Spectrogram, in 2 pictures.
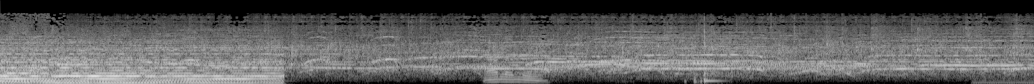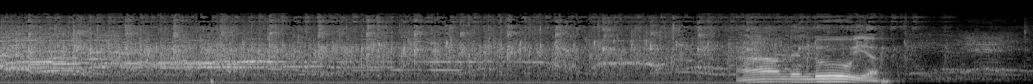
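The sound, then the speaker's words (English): An audience applauds and cheers to welcome an apostle to the pulpit at a church gathering. The clapping is loudest at first, then carries on beneath cheering, shouts and voices for the rest of the stretch. “Ladies and gentlemen, put your hands together as you make welcome to be a blessing to God's people, Apostle Arome Osai.”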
